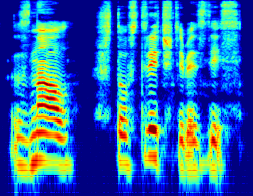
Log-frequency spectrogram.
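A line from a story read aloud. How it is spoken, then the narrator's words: Calm explanation. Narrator (Russian): пояснил спокойно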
